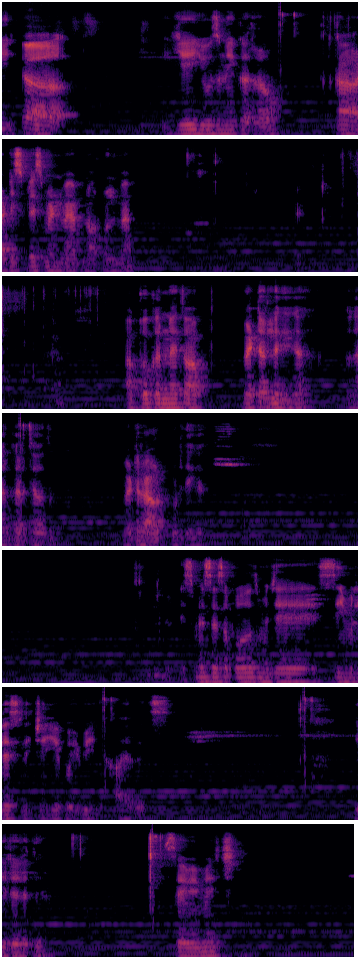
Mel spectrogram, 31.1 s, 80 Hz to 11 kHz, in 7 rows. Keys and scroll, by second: 0.0-0.1 typing, 4.5 space, 8.5-10.2 typing.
